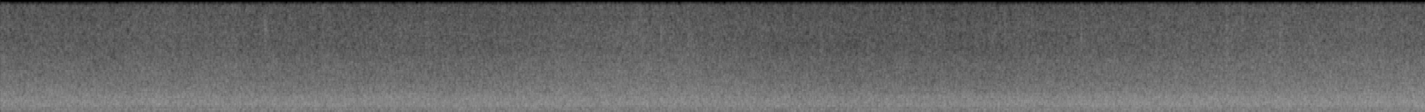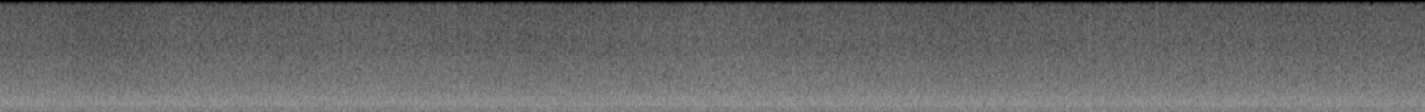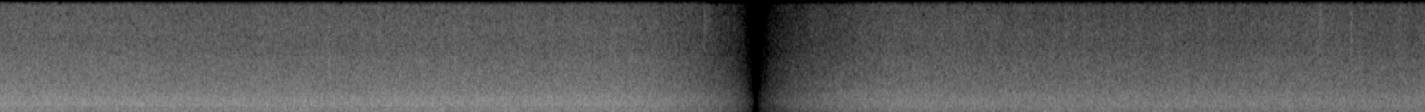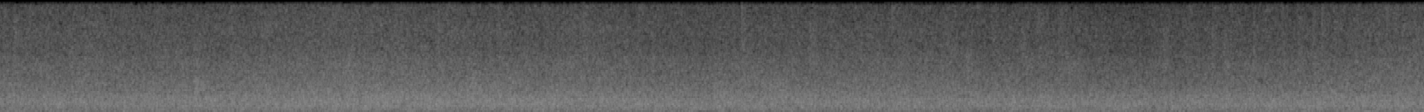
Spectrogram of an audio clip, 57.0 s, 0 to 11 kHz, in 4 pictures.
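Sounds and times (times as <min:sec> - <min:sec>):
steady rain: 0:00.0 - 0:56.9.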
